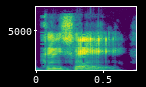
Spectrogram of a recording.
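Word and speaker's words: cliché: Word number 7, cliche. You can see that small line on top of that E. I made it to signal that the E is pronounced as A, as in cliche.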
